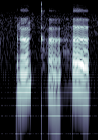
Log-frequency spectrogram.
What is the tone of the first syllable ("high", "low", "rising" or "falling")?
rising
